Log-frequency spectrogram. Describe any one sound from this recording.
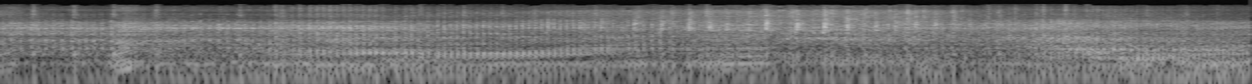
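Other dirt bike engines buzz as riders pass nearby.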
